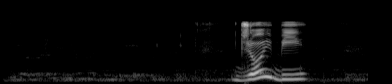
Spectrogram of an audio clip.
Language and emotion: Russian, positive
